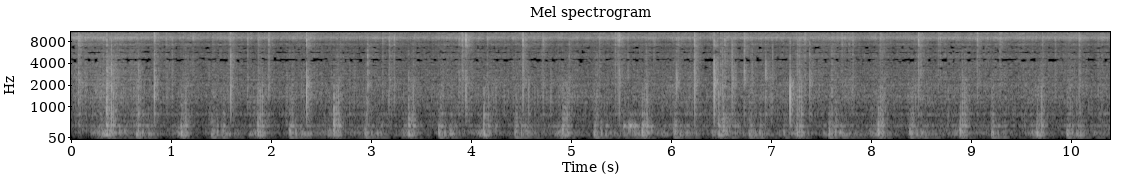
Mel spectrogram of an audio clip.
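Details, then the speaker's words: 1959 Soviet 78 rpm teaching record of mitral stenosis: short crescendo presystolic diastolic murmur, heard best at the start and end of diastole, ending in a loud, snapping (flapping) first heart sound. "прослушайте диастолический шум при сужении левого атриовентрикулярного отверстия он лучше всего слышен в начале и в конце диастолы то есть пресистолический шум короткий нарастающий заканчивающийся первым хлопающий"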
